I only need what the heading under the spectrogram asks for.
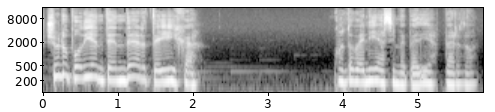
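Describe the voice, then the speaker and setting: A woman voicing her late father, a gentle, apologetic man who speaks tenderly in a hushed, half-whispered voice. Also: medium pitch, fairly even intonation, unhurried, soft background music, lightly acted.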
